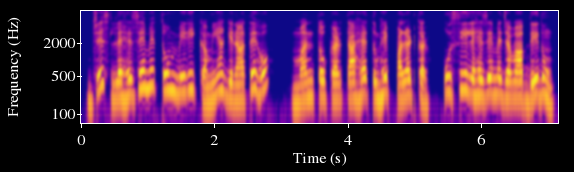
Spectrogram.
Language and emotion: Hindi, angry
